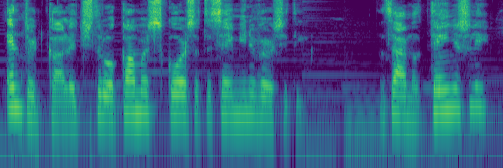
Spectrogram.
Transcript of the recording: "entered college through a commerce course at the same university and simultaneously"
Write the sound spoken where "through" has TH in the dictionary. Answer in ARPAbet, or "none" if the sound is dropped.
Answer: TH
